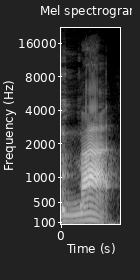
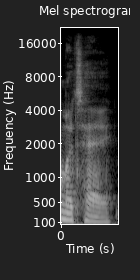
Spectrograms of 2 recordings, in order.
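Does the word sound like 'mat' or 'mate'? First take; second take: mat; mate. First: The word rhymes with 'cat'. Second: The word rhymes with 'late'. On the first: The speaker calls it right. "It's Matt" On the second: The speaker calls it wrong. "Not Mate"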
